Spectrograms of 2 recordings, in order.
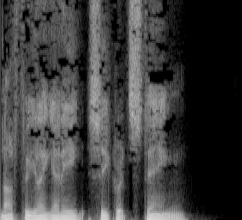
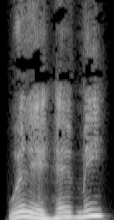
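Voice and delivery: rustic suitor; 12 semitones higher than usual. Acted. Sam's abrupt marriage proposal.

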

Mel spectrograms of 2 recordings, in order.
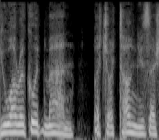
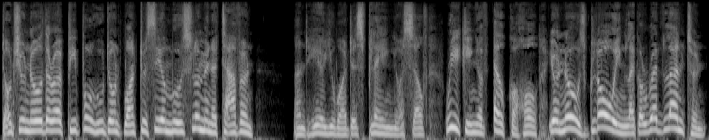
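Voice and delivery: raised, higher-pitched reproach; scolding; 5 semitones higher, 5 dB louder than usual. A narrator's reading. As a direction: tell the drunk off, building to a loud rebuke. Tavern owner scolds the drunk.

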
